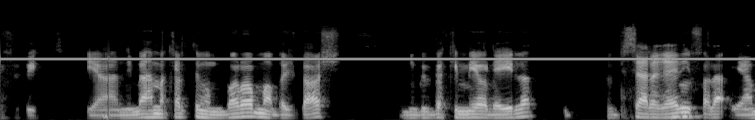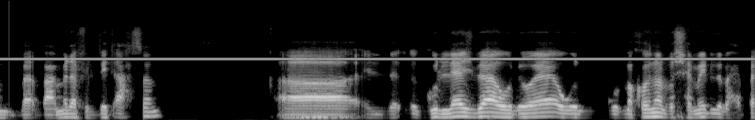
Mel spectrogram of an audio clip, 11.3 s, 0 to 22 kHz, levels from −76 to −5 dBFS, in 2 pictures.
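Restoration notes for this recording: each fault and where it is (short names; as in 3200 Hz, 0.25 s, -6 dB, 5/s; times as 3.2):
tone 2900 Hz -30 dBFS
0.81–0.82 gap 8.4 ms
5.73 pop -16 dBFS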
